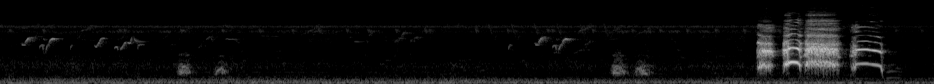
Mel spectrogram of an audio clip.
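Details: Wild jungle chicken crow used as a trap lure, coming late after a stretch of faint chirping small birds and insect hum; a loud four-part hoarse crow with a falling, fading last note.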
